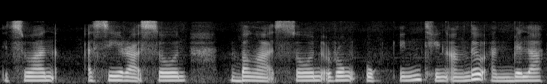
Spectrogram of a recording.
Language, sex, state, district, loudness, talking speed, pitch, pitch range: Mizo, female, Mizoram, Aizawl, -16 LUFS, 185 wpm, 180 Hz, 175-185 Hz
